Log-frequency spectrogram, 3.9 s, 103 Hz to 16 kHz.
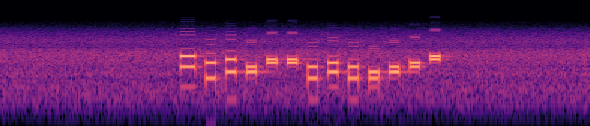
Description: Multi-frequency trunk signalling (R1, as on North American trunks), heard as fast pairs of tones, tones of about 70 ms. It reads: KP 48300252136 ST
